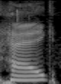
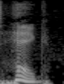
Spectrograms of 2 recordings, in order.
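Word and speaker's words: Hägg: Uh, it's not Hag, it's not Haig, it's Heg. That's what the Swedes pronounce it.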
